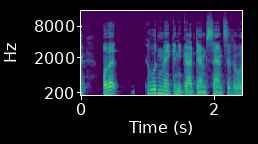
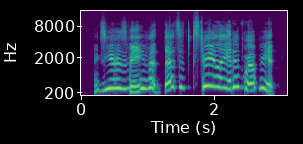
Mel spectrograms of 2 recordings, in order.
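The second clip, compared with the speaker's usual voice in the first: very high, loud, put-on woman's voice; 6 dB louder than usual. Performing a comic character's line after being asked: lady voice. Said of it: "Let's hear your lady voice".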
